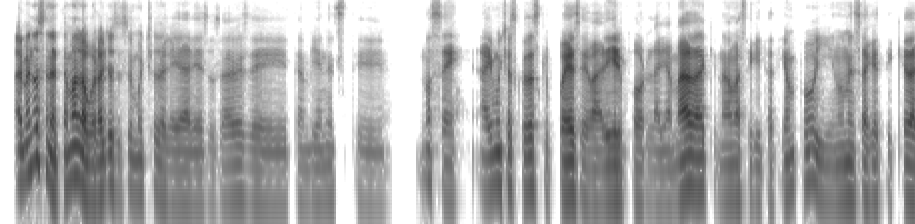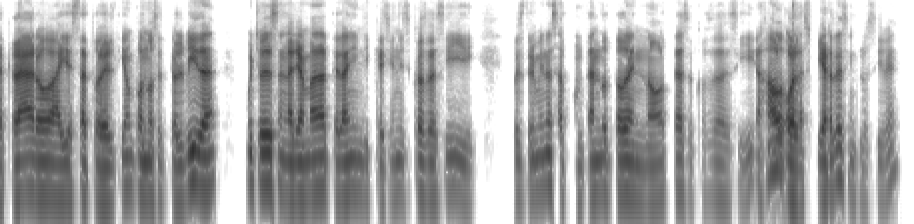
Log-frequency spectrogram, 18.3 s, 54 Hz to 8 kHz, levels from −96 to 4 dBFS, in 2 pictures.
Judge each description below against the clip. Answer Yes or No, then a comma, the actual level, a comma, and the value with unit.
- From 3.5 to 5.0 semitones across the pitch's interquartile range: No, average, 2.9 semitones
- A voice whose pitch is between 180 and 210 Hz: No, low, 105 Hz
